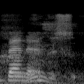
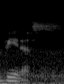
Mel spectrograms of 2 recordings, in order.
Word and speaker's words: Venat: He calls it Venice. But it's spelled Venat. It's not Venus.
